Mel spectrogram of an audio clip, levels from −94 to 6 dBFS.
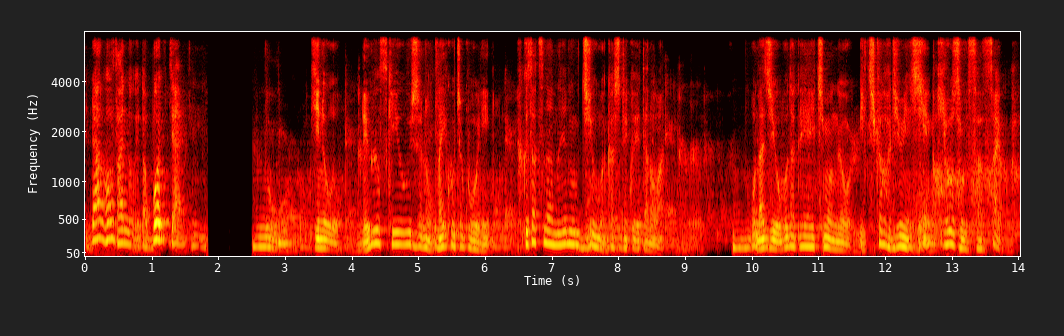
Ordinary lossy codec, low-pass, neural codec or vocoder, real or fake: none; 7.2 kHz; codec, 24 kHz, 0.9 kbps, WavTokenizer, small release; fake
